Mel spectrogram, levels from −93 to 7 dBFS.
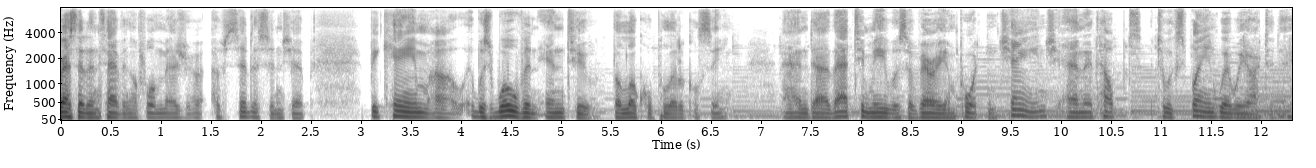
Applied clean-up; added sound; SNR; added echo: none; none; none; none.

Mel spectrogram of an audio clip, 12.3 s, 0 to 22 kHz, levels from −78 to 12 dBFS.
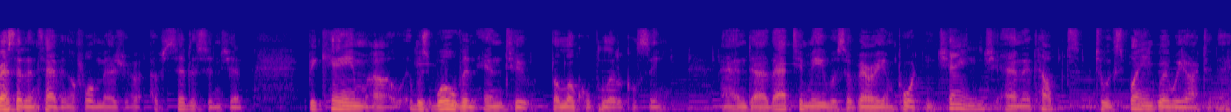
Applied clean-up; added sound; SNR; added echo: neural separator model SepFormer DNS4.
